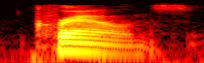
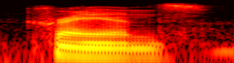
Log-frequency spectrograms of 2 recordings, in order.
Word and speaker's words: crayons: It's how you How do you say like crayons? You say crayon? Oh, I always say crans.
